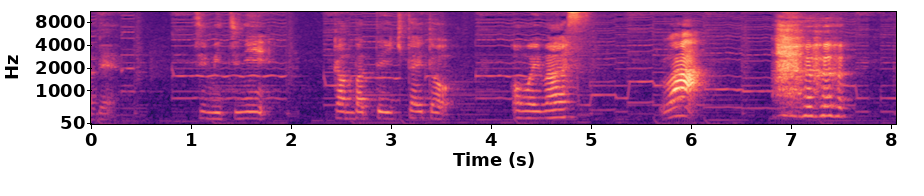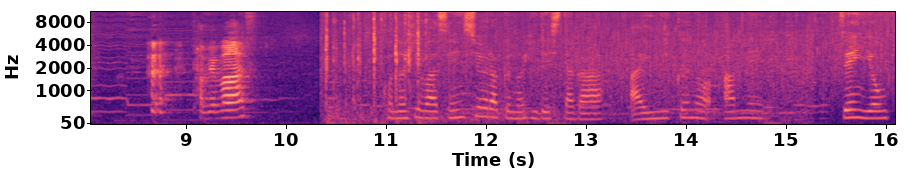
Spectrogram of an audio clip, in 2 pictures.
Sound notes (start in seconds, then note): 6.8 spirited laughter lol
